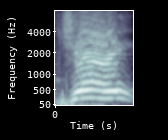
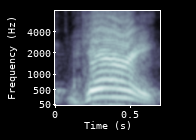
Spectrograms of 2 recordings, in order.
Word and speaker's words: Gerry: Not Jerry, Gary, Okay. Gary, gerrymandering. How do you know it's Gary? Because it was Governor Gary. All right, but how do you know that Gary pronounced it that way? How else could you pronounce a G other than G?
